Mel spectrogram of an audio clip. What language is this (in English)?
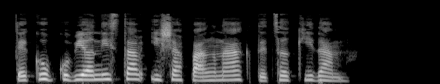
Copainalá Zoque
